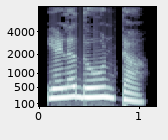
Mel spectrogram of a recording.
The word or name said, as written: ಎಲೆದೋಂಟ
